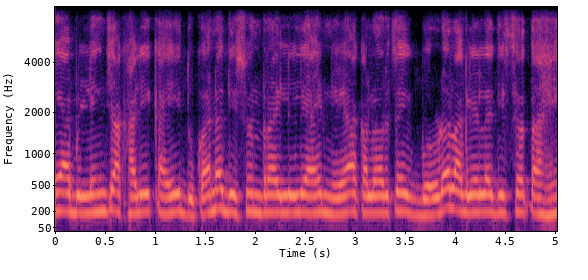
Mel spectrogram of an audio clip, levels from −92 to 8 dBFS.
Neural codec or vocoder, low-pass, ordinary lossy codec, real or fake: none; 7.2 kHz; Opus, 16 kbps; real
